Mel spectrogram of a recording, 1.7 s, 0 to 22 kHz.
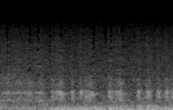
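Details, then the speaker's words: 1.5 EcoBoost Ford Escape (2016–2018), at 142,000: fast, even cranking with no firing. Exhaust camshaft slipped in its phaser/sprocket and is out of time with the crank (exhaust cam reads −38.62° while cranking). P0301/P0302 codes and wet plugs; water intrusion suspected. "this exhaust camshaft phaser or sprocket has slipped on the camshaft itself and it's no longer lined up with the crank"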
